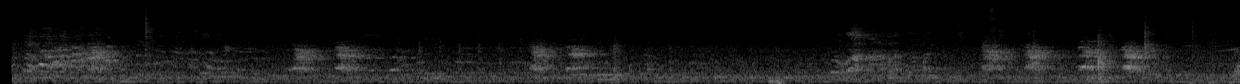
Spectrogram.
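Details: Apricot female Toy Poodle born 8 November 2017 gives short yappy barks in clusters, several bursts spread over the clip, with a low steady hum underneath throughout.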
